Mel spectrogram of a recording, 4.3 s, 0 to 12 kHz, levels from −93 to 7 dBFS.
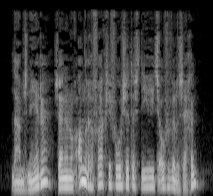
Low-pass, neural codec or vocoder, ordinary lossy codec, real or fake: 9.9 kHz; none; AAC, 32 kbps; real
